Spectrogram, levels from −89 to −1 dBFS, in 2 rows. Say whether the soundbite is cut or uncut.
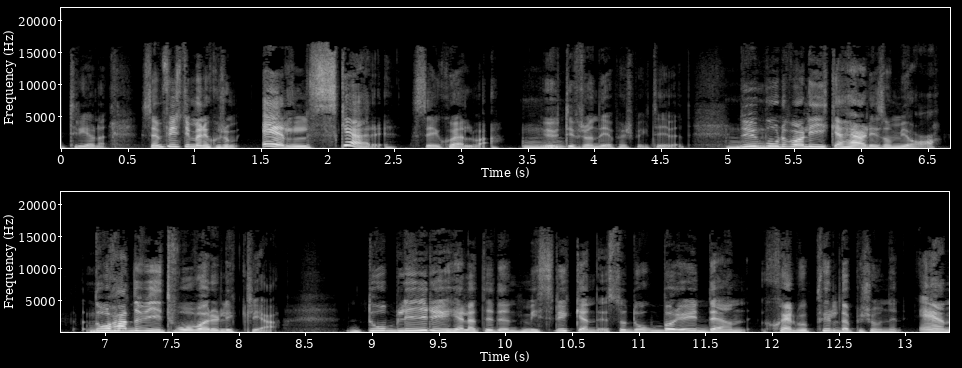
cut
